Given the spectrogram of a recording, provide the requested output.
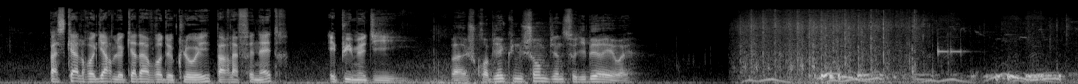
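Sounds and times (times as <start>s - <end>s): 
speech: 0.5s - 6.4s
pigeons cooing under a roof: 7.4s - 10.7s.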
